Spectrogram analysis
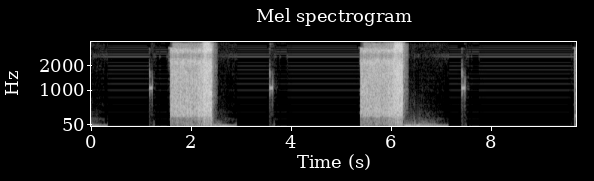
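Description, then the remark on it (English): Two harsh bursts of amateur radio static heard over an Echolink connection during a Tuscola County Amateur Radio Association net, each lasting under a second and separated by a few seconds of silence, with brief high-pitched beeps sounding just before and after each burst. “I just heard, I thought, some static.”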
